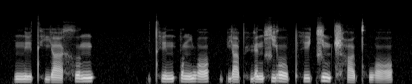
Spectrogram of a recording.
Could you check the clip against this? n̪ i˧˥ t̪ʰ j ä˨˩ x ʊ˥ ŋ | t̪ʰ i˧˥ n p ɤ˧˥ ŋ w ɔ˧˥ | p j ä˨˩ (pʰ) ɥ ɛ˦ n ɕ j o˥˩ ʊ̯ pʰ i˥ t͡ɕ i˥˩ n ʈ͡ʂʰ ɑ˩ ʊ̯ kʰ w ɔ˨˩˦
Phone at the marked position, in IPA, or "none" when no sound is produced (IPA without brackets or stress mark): pʰ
